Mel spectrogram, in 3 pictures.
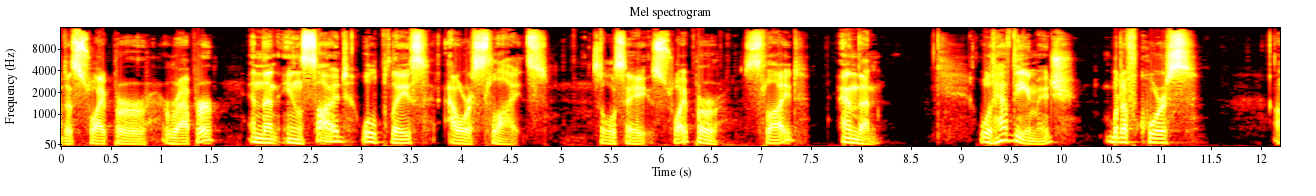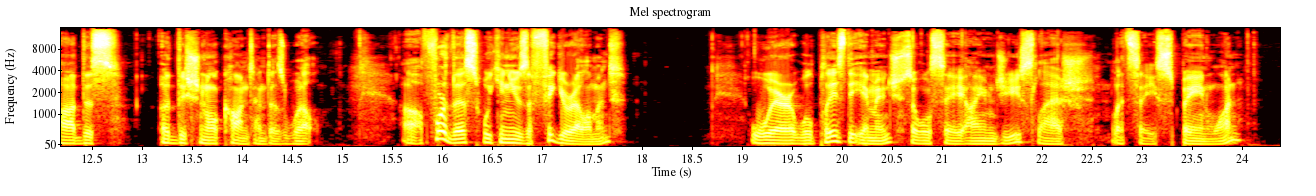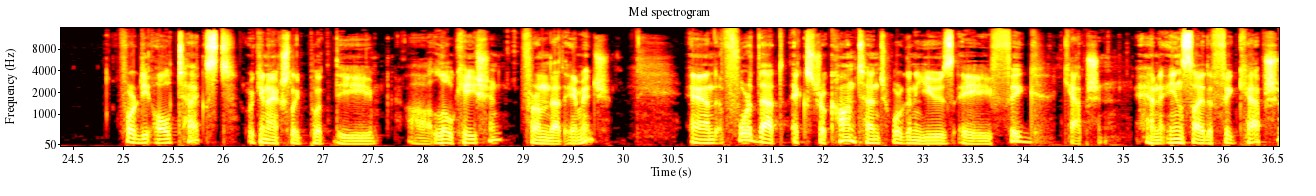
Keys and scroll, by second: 11.2 super+Tab, 12.3 super+2, 14.8 super+Tab, 26.4 shift+a, 30.1 super+Right, 30.9 super+Return.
